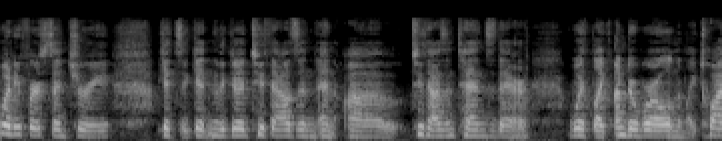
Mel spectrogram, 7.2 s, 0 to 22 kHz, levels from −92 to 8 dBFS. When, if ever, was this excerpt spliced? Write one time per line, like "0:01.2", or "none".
none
